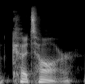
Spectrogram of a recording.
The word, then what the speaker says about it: Qatar: That soccer journalist who bravely wore a rainbow shirt at the World Cup in Qatar, as I'm supposed to pronounce it. But I like Qatar.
